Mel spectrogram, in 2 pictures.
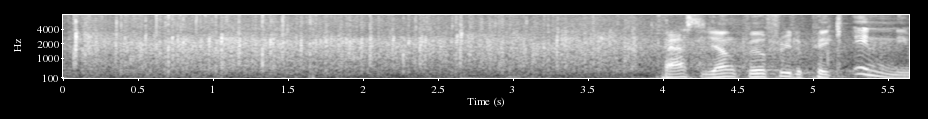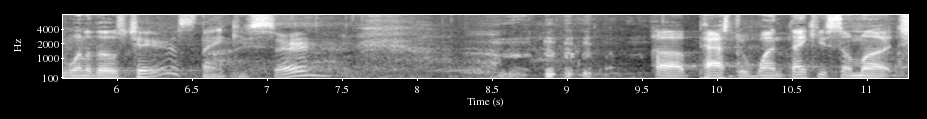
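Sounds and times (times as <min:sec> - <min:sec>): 
audience applause: 0:00.0 - 0:05.6
speech: 0:04.0 - 0:07.9, 0:08.6 - 0:11.2.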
